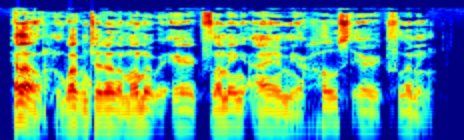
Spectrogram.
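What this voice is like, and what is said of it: Hoarse voice, lingering cold. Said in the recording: “I had to power through my laryngitis ... This week, I guess it's still some of the after effects. And been dealing with a cold.”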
